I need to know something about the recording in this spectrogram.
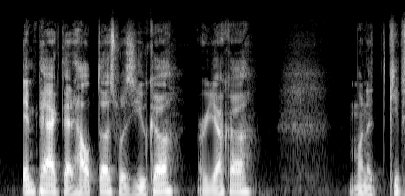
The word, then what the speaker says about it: Yuka: had y after it Yuka Yuka you're right Yuka yeah not Yucca sorry Yuka that yeah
